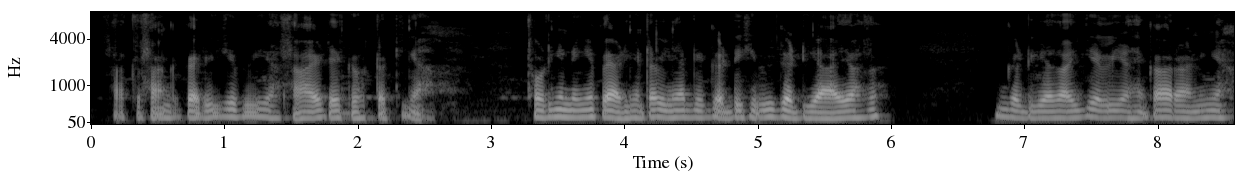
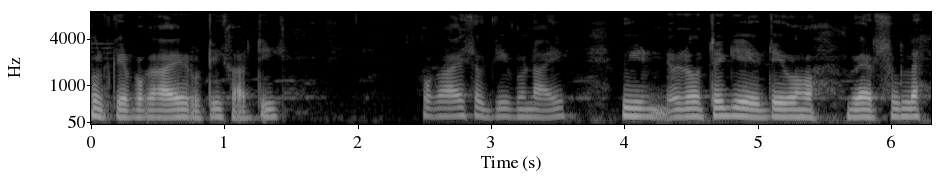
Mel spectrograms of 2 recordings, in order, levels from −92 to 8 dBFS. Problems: none marked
